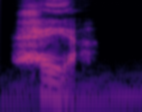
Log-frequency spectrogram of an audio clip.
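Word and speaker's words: Haigha: happy his name is ha he pronounced it so as to rhyme with mayor I love my love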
